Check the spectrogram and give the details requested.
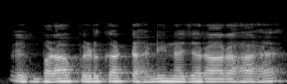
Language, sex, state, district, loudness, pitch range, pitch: Hindi, male, Jharkhand, Deoghar, -14 LUFS, 130-135 Hz, 135 Hz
